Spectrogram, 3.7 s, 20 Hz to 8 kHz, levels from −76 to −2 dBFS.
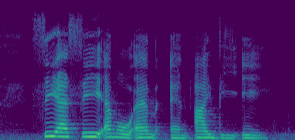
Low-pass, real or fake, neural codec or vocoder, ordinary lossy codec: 7.2 kHz; real; none; none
